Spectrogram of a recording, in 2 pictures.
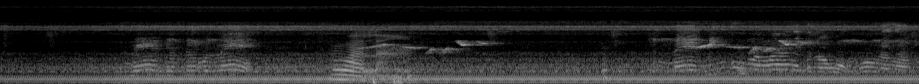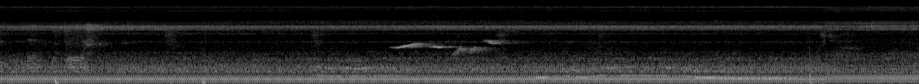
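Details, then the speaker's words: Child with a cough and phlegm given prescribed nebulized medicine at home, calmly inhaling the mist: steady low mechanical hum of a running compressor nebulizer, birds or insects in background; finding: nebulizer running. "nebul itu keluar asap m obatnya dimasukin ke sini asapnya dihirup"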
